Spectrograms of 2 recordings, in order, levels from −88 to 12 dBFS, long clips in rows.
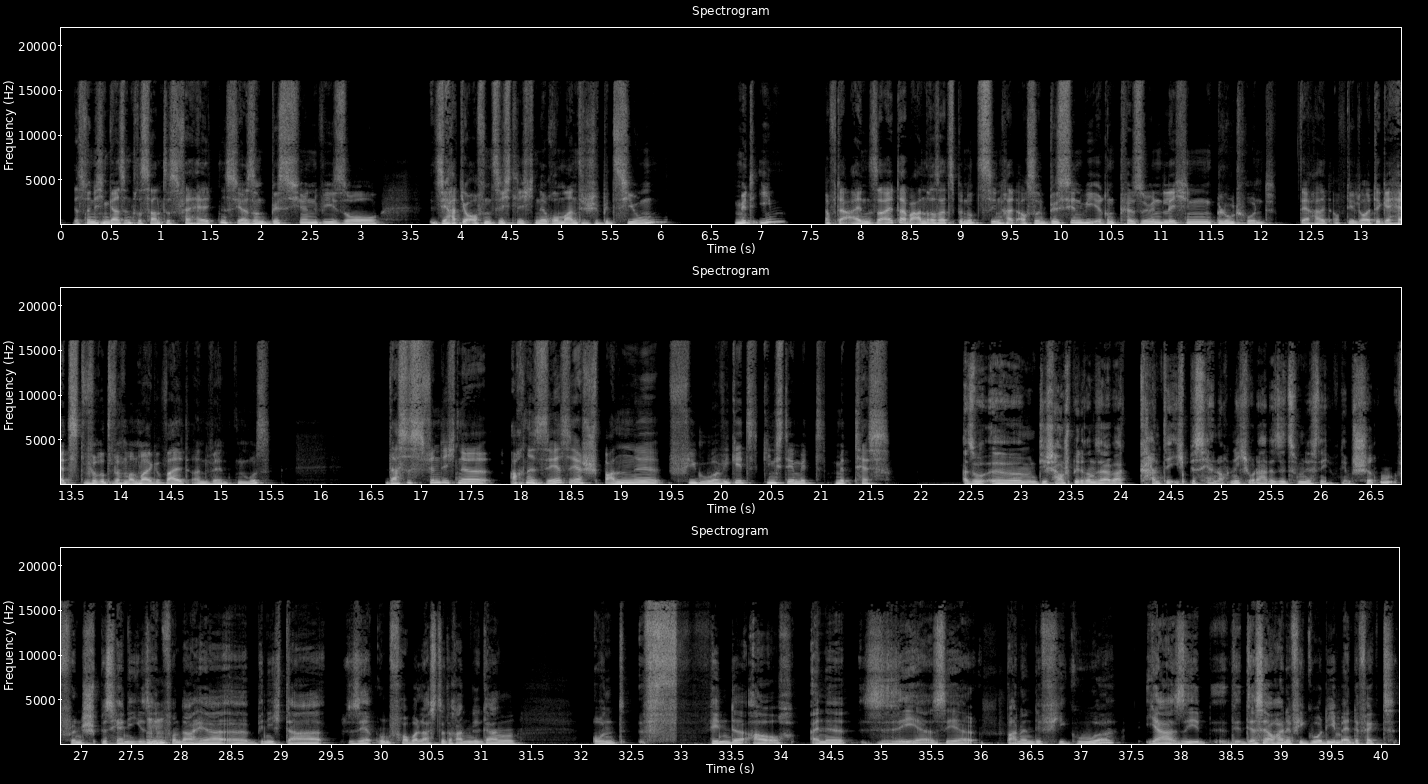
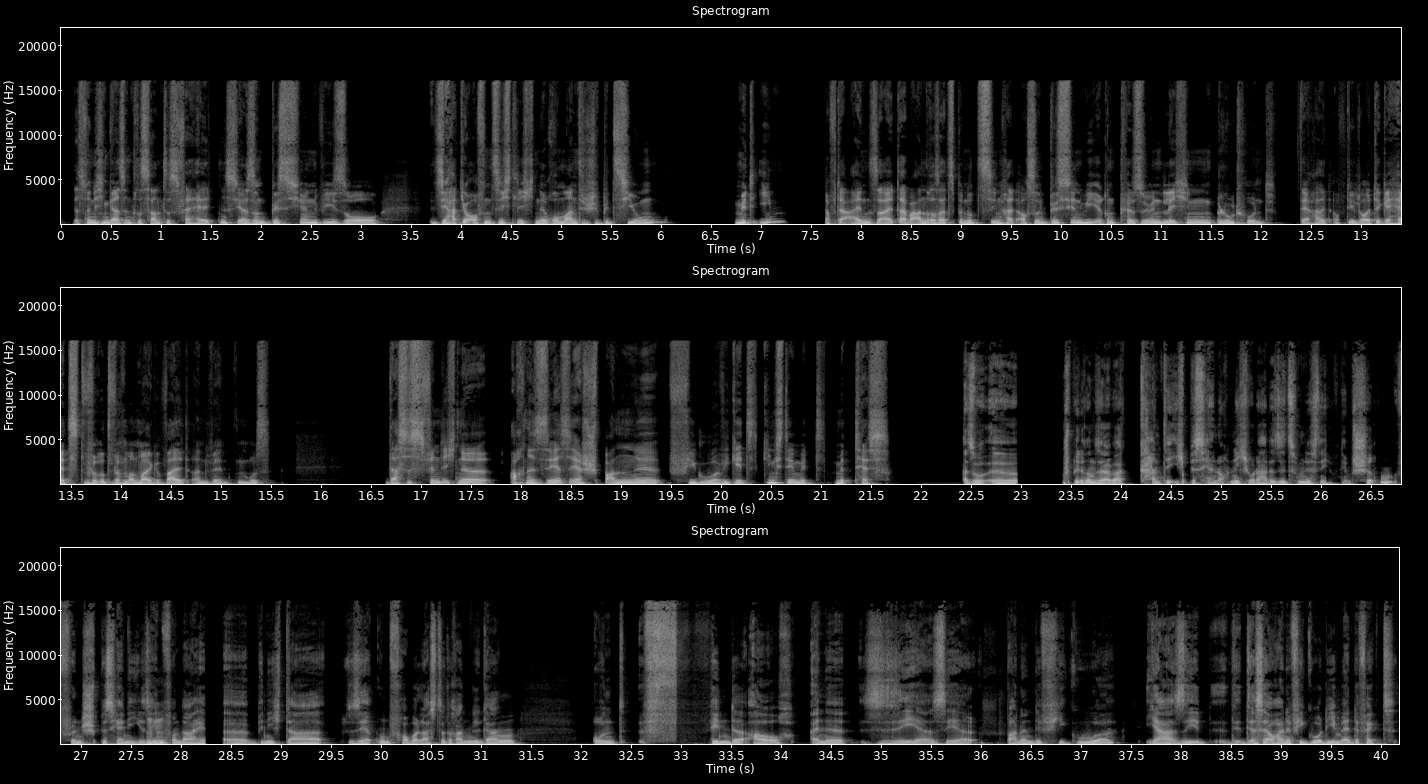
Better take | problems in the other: first | audio cutting out; at 23 s and at 28 s

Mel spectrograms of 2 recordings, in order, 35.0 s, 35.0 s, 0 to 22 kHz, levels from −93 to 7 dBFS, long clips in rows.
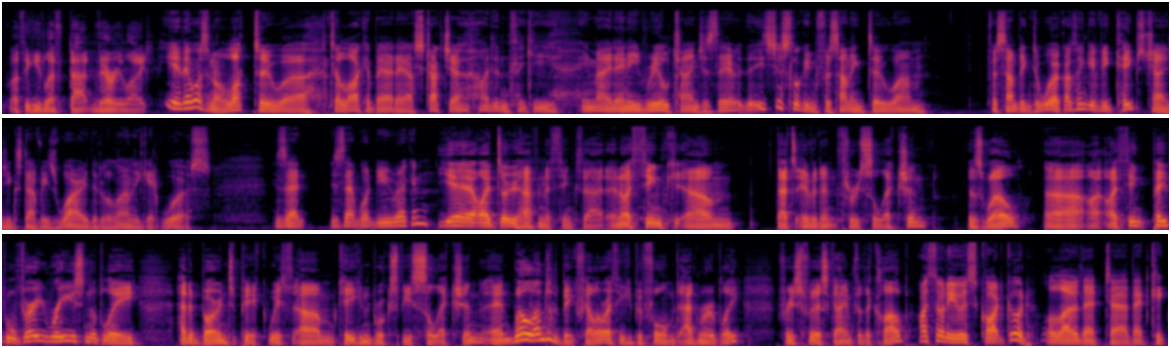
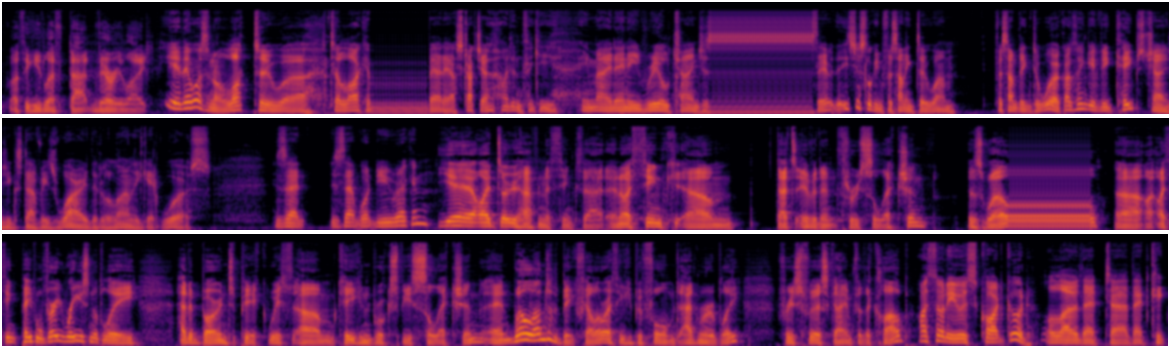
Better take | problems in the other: first | audio freezing; at 3.5 s for 0.5 s, at 7 s for 1 s and at 22 s for 1 s

